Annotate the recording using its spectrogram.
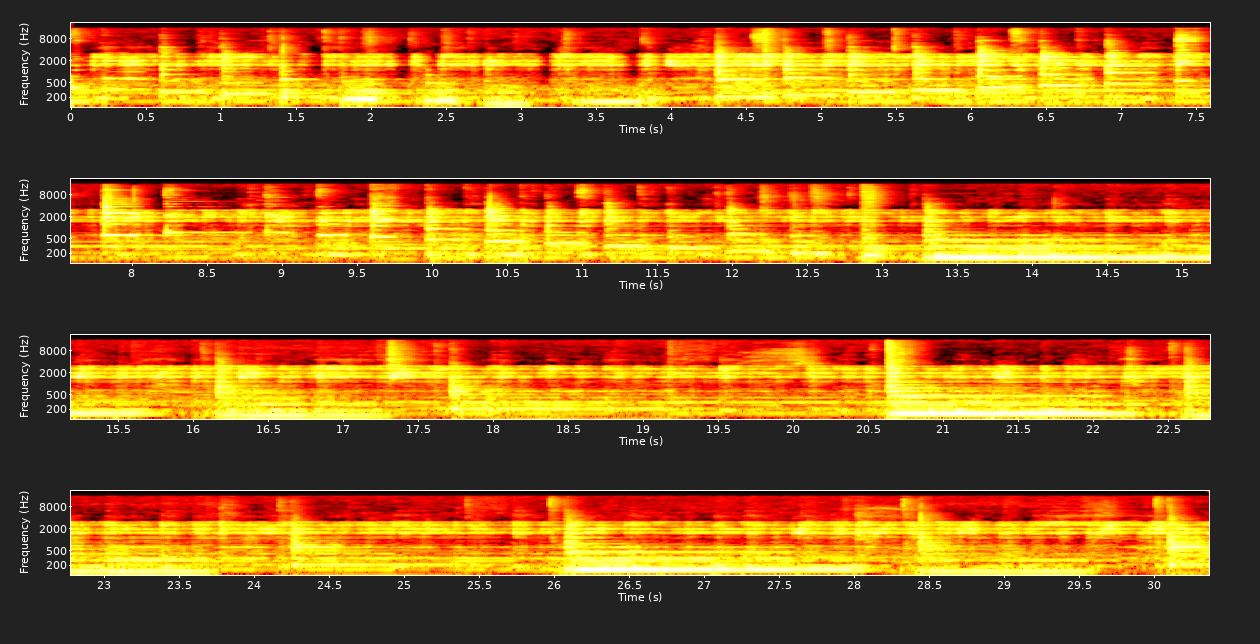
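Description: Guitar playing the A minor pentatonic scale one note at a time, running down, up and down again. After about thirteen seconds it moves into a repeating figure of held low notes and chords.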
